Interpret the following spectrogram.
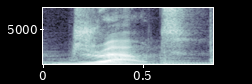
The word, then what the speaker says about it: drought: Et bim, quatrième prononciation, drought, avec le son ow, avec toujours le GH muet et enfin le T.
